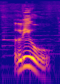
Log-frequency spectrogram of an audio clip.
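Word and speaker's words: 刘: Selain itu yang kedua adalah karena cara membacanya bukan murni liu, L-I-U bukan, tapi cara bacanya secara lisan adalah L-I-O-U, di mana ada huruf O nyempil sedikit di antara I dan U. Jadi cara bacanya liu, bukannya liu.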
